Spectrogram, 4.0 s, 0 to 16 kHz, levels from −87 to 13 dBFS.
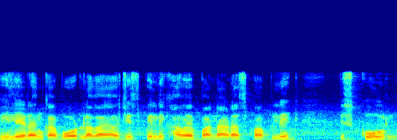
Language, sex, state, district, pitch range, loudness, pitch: Hindi, male, Uttar Pradesh, Varanasi, 130-145 Hz, -15 LUFS, 135 Hz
